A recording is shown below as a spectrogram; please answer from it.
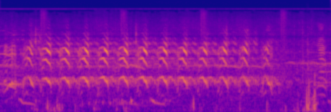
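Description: European herring gull giving its long call: a quick, even run of short, falling notes, about five a second, for roughly three seconds before stopping.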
